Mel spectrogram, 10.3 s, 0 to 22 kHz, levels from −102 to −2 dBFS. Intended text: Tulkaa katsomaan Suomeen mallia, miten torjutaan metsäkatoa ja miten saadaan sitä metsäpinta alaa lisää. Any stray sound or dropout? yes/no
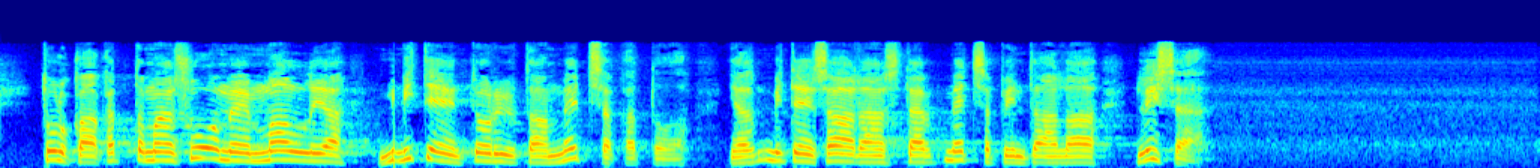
no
